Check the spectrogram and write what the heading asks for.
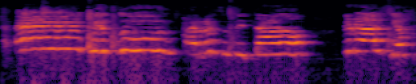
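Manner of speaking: high, loud drawn-out cheer; crowd shouting. A narrator's reading. Everyone looking at the sky and cheering the resurrection, shouting. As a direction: cry out joyfully like a crowd. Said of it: "comenzaron a gritar y a decir".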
